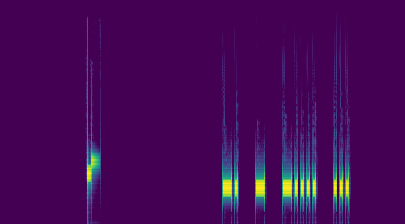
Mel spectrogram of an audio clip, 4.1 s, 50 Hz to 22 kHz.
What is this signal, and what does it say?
Morse code, heard as a keyed tone, about 37 wpm, spaced as for 28 wpm, 690 Hz. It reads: NT6S
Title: USA Call Signs - 4 Characters - 2x Character Spacing - 40wpm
